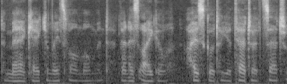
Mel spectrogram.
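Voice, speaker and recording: A man's bright, sharp-toned voice at a moderate pace. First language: not English. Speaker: let's read gamer. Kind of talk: reading game text aloud.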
